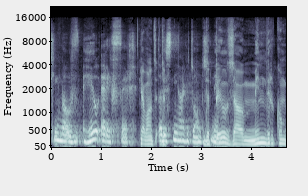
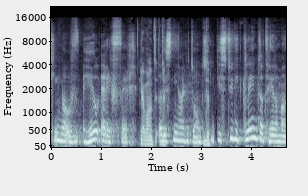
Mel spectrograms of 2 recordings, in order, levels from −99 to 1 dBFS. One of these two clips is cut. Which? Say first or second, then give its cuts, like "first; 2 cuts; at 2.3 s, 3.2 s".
second; 1 cut; at 3.2 s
